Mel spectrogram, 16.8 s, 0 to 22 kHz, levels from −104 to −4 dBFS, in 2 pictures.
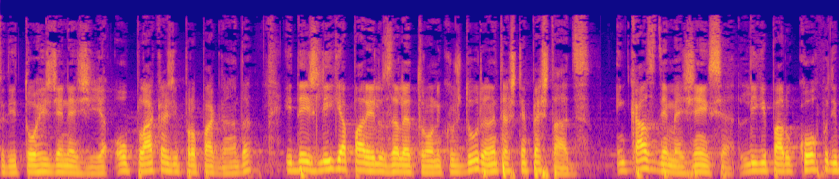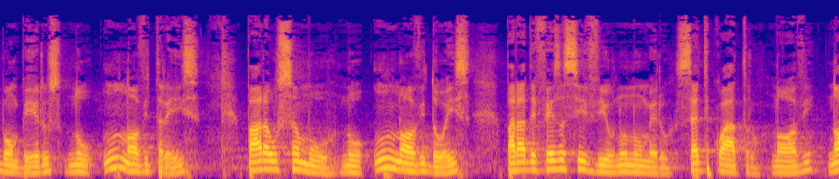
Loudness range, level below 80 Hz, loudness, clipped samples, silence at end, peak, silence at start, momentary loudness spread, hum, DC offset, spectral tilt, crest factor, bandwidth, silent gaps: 3 LU; -38 dBFS; -16 LUFS; under 0.1%; 0 s; 0 dBFS; 0 s; 9 LU; none; under 0.1%; -5.5 dB/octave; 16 dB; 16.5 kHz; none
